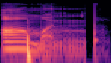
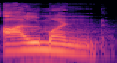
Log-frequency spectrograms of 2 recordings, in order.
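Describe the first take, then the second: First: The L sound is silent in the word. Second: The L sound is pronounced in the word. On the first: The speaker calls it right. "इसमें L जो है वो silent है" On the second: The speaker calls it wrong. "It's not almond"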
